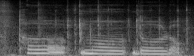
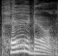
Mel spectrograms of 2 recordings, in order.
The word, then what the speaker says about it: Pomodoro: Let me double check if I am pronouncing it correctly. Tomodoro. No. Pomodoro. Sorry, not Tomodoro. Pomodoro.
